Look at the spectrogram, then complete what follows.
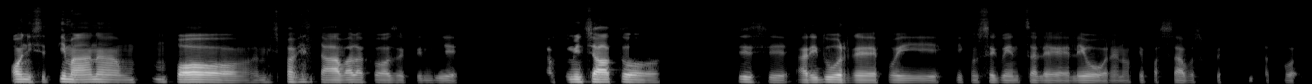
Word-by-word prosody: ogni 120 -2 +3
settimana, 115 -1 0
u 105 0 -12 0.2
un 115 -1 -15
po' 105 -4 +6
mi 105 +1 -19
spaventava 110 -2 -3
la 110 -1 -3
cosa 100 -1 -8
e 100 - -17
quindi 95 -1 -14
ho - - -16 0.8
cominciato, 115 -3 +3 0.8
sì, 120 -2 -4
sì, 100 -3 -12
a 105 - -7
ridurre 105 -2 -1
poi 95 -3 -10
di 105 - -20
conseguenza 100 0 -11
le 90 -2 -8
le 95 +1 -7
ore, 90 -2 -6
no, 90 0 -19
che - - -20
passavo - - -13
su - - -29
queste - - -27 0.2
piattafor - - -22
105 Hz, 135 wpm, -24 LUFS, 95-115 Hz, 0.8 s, po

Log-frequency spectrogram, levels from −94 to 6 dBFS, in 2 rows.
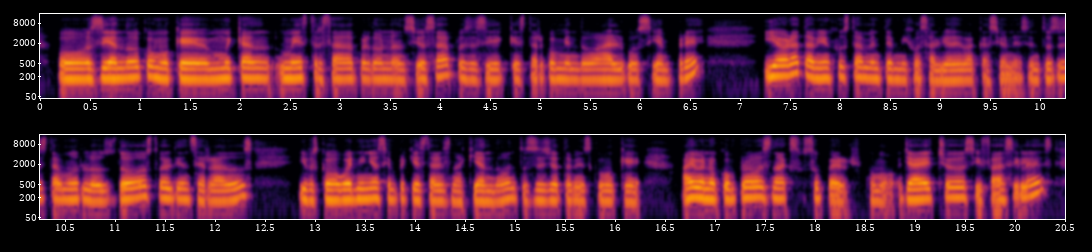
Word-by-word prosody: o 175 0 +5
si 185 +2 +2
ando 190 +2 +4
como 185 -5 +2
que 175 0 +7
muy 180 +1 0
can 185 0 +1
muy 185 -1 +2
estresada, 175 -1 -3
perdón, 175 0 -3
ansiosa, 175 +7 -2
pues 180 -5 -5
así 165 0 -5
de 170 +1 -5
que - - -6
estar 165 0 -7
comiendo 170 -1 -2
algo 170 0 -2
siempre. 170 - -3 0.6
Y 215 - +6
ahora 225 +5 +5
también, 185 -4 +2
justamente, 185 -2 -3
mi 170 -1 -5
hijo 165 - -7
salió 160 0 -4
de 160 +1 -1
vacaciones. 165 +1 -7
Entonces, 170 +3 -6
estamos 185 -1 -1
los 165 -1 0
2 210 +4 +4
todo 200 - -1
el 195 - +1
día 190 - -2
encerrados, 175 +5 -1 0.4
y, 185 - 0
pues, 170 -1 -6
como 175 -1 +4
buen 180 +1 +6
niño 190 +1 +1
siempre 185 -2 -7
quiere 180 -1 0
estar 165 0 -2
snackeando. 160 +1 -2
Entonces, 175 -3 -5
yo 170 -1 0
también 85 0 -4
es - - -14
como 165 -1 -4
que 155 -2 -5 0.4
"Ay, 200 +2 +6
bueno", 190 -3 +6
compro 205 +3 +2
snacks 195 -1 -3
super, 190 - -2 0.2
como 160 - -7
ya 185 -1 +5
hechos 205 +2 -1
y - - -2
fáciles, 265 - -1
180 Hz, 180 wpm, -24 LUFS, 170-190 Hz, 0.6 s, que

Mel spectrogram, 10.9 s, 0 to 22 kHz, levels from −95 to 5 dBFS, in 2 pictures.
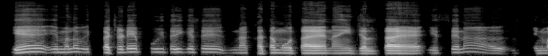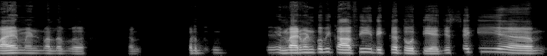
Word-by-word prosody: ये 200 +2 -1
अ, - - -8
मतलब 195 +1 -10 0.2
कचरे 190 +4 -1
पूरी 200 -1 -16
तरीके 195 0 -8
से 195 -2 -9
ना 160 - -9
खत्म 160 +1 -6
होता 155 -1 0
है, 150 0 +7
ना 140 -1 -11
ही 145 +1 -7
जलता 135 +1 +3
है, 140 0 +4
इससे 155 +5 -11
ना 210 - -14 0.2
अ, 145 -2 -13 0.3
एनवायरमेंट 150 +1 +2
मतलब 135 -2 -12
अ, 120 - -10 1.0
प्रद 155 +2 -18 0.5
एनवायरमेंट 170 +2 +4
को 200 - -2
भी 210 - -10
काफ़ी 190 +2 +4
दिक्कत 170 -2 -4
होती 140 -2 -4
है 130 - -2
जिससे 165 +9 -11
कि 215 +1 -14
अ, 155 -6 0
165 Hz, 175 wpm, -24 LUFS, 145-195 Hz, 1.0 s, है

